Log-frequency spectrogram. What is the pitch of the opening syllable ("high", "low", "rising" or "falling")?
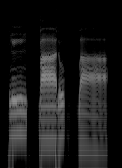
high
